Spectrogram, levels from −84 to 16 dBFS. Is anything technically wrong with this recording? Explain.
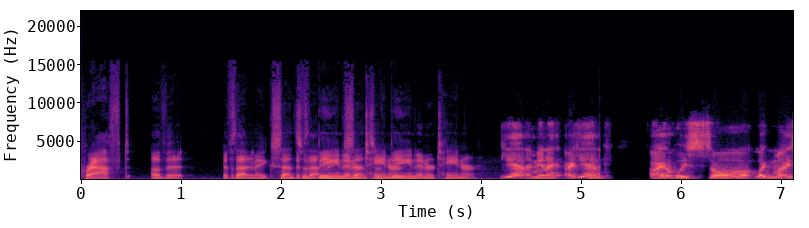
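Yes. From 1.50 s to 5.18 s there is a doubled audio track. The likely cause is the same speech being captured a second time by a slower path, so two copies are mixed together out of step. The second copy trails by roughly 0.7 s and sits a few decibels below the original. It is full-band with no decay or room colour, so it sounds like a dry, distinct repeat of the speech. It starts and stops abruptly.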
